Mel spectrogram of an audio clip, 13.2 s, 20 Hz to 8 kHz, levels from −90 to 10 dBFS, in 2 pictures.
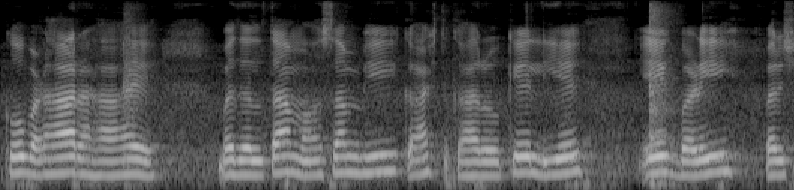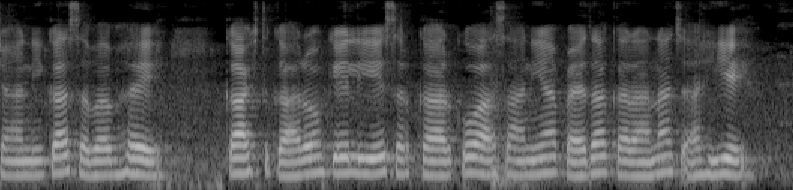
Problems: constant background noise, low volume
